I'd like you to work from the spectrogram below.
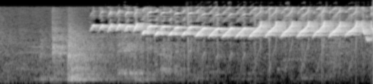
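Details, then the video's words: Pintagol singing: after a faint low thump, a fast run of high, sharp, evenly repeated notes starts near one second and holds for the rest of the clip, like a bright rattling trill. "show de canto desse PINTAGOL"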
